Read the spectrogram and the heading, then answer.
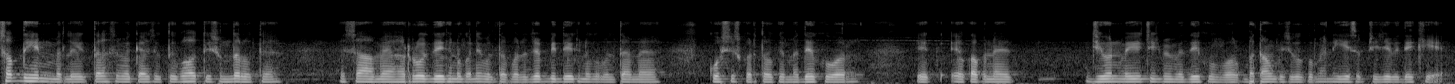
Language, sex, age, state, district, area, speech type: Hindi, male, 60+, Rajasthan, Jodhpur, urban, spontaneous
